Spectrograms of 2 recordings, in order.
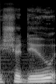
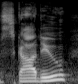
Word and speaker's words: Scadu: And if you're wondering why I'm saying Shadu instead of Scadu, because Scadu or Shadu is Old English, and that's kind of what they went off of for certain pronunciations in this game.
